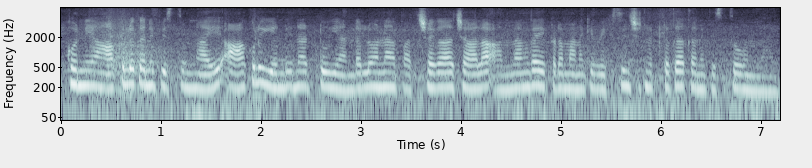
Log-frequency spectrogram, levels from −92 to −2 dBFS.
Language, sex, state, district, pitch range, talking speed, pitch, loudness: Telugu, female, Andhra Pradesh, Visakhapatnam, 185-205 Hz, 110 wpm, 195 Hz, -16 LUFS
